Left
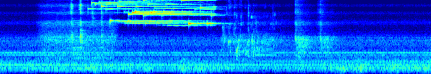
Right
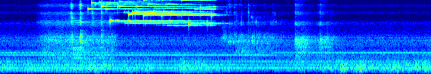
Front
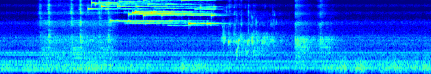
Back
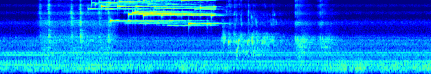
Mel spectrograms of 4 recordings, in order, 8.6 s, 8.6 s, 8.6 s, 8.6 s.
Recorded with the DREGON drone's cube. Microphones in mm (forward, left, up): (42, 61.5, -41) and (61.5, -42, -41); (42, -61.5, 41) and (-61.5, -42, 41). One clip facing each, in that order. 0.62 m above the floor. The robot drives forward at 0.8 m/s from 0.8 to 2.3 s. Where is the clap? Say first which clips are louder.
Right 1 dB, front 2 dB; 40° right, 8.5 m.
